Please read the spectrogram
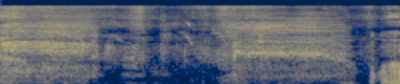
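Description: Faint poultry sounds from muscovy ducks shut in a doghouse and young chicks around it.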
